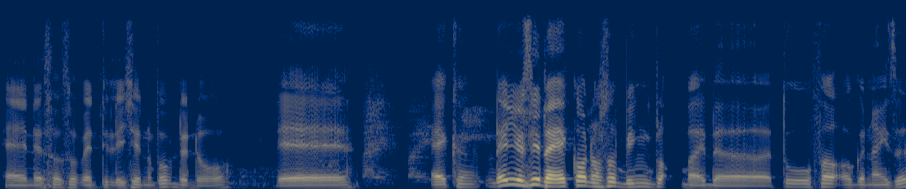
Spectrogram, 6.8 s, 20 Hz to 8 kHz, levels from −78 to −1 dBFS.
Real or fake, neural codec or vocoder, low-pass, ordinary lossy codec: real; none; 7.2 kHz; none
